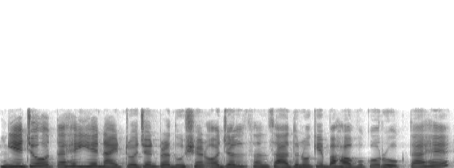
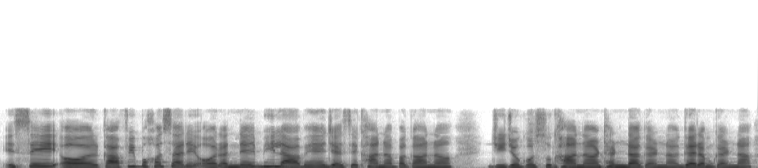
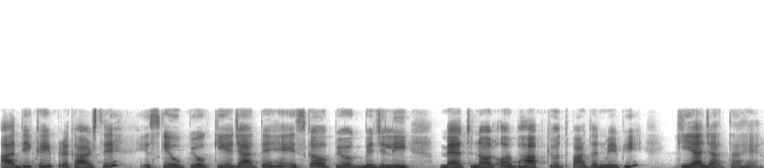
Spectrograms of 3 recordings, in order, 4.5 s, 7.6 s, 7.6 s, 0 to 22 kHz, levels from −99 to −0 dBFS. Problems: none marked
